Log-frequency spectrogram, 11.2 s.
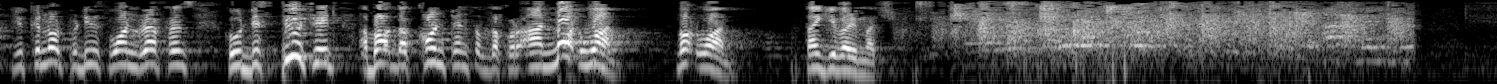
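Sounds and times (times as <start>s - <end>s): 
speech: 0.1s - 7.3s
audience applause at a religious lecture: 6.9s - 10.6s.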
